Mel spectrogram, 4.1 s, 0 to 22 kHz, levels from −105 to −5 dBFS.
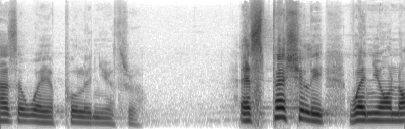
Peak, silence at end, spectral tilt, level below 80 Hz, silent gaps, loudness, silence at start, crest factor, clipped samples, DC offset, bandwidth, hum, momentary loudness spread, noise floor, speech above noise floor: -6 dBFS; 0 s; -3 dB/octave; -82 dBFS; none; -25 LUFS; 0 s; 20 dB; under 0.1%; under 0.1%; over 20 kHz; none; 14 LU; -73 dBFS; 48 dB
